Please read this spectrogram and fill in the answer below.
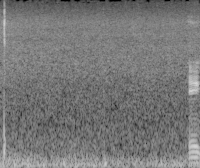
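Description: A single sharp click at the very start, then steady background noise: a low, flickering rumble with a hiss above it, the sound of wind on the microphone outdoors.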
